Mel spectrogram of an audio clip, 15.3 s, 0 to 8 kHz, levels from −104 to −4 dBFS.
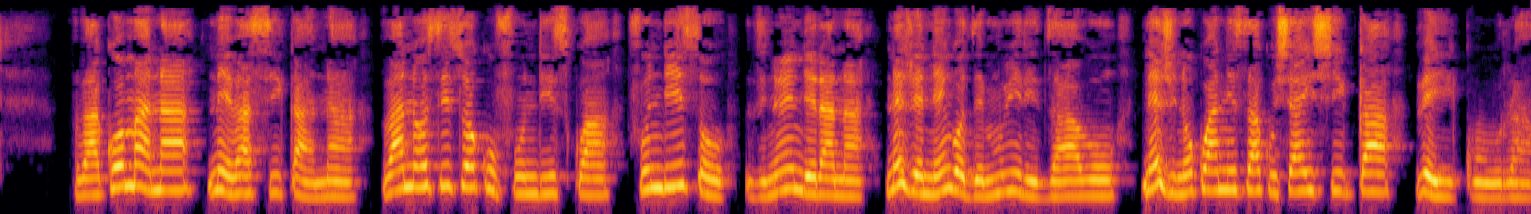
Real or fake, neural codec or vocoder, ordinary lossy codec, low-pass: real; none; MP3, 32 kbps; 7.2 kHz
